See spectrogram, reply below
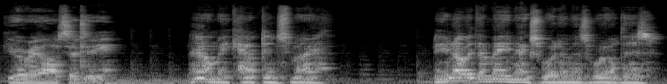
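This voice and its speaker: A man's voice: low voice, a little slow, vocal fry. A man voicing a clinical, inquisitive cyborg tech-priest in a sci-fi audio drama, clipped and formal. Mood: cool curiosity. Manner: clipped, formal, machine-like single-word prefaces. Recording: echoey voice under loud music.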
